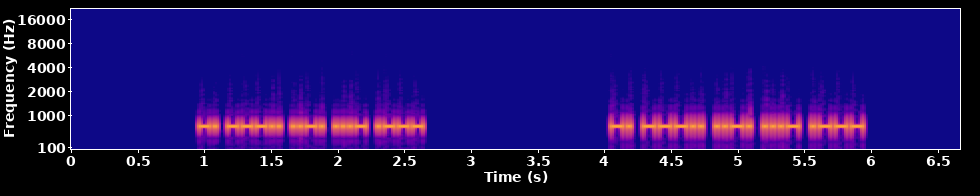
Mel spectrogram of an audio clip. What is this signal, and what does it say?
Morse code, heard as a keyed tone, about 37 wpm, 700 Hz. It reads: N8FVJ N8FVJ
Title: Speed Racing - USA Call Signs 30wpm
